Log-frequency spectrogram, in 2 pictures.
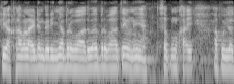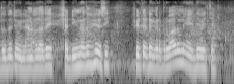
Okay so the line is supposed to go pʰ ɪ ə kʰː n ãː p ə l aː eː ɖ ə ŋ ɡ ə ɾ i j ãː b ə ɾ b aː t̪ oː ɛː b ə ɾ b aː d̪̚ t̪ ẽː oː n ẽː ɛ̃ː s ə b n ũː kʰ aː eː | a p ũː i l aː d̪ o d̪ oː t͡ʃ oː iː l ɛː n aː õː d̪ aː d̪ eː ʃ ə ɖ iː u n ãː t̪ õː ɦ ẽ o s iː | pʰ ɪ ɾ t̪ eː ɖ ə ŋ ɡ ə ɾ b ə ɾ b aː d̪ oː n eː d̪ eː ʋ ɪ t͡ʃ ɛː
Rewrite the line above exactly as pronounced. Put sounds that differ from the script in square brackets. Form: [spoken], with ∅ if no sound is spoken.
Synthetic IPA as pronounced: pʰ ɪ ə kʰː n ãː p ə l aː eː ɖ ə ŋ ɡ ə ɾ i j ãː b ə ɾ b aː [d̪] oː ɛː b ə ɾ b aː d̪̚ t̪ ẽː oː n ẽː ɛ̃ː s ə b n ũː kʰ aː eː | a p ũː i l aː d̪ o d̪ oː t͡ʃ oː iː l ɛː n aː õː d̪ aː [t̪] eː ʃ ə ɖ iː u n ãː t̪ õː ɦ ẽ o s iː | pʰ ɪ ɾ t̪ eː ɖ ə ŋ ɡ ə ɾ b ə ɾ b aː d̪ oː n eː d̪ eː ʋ ɪ t͡ʃ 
